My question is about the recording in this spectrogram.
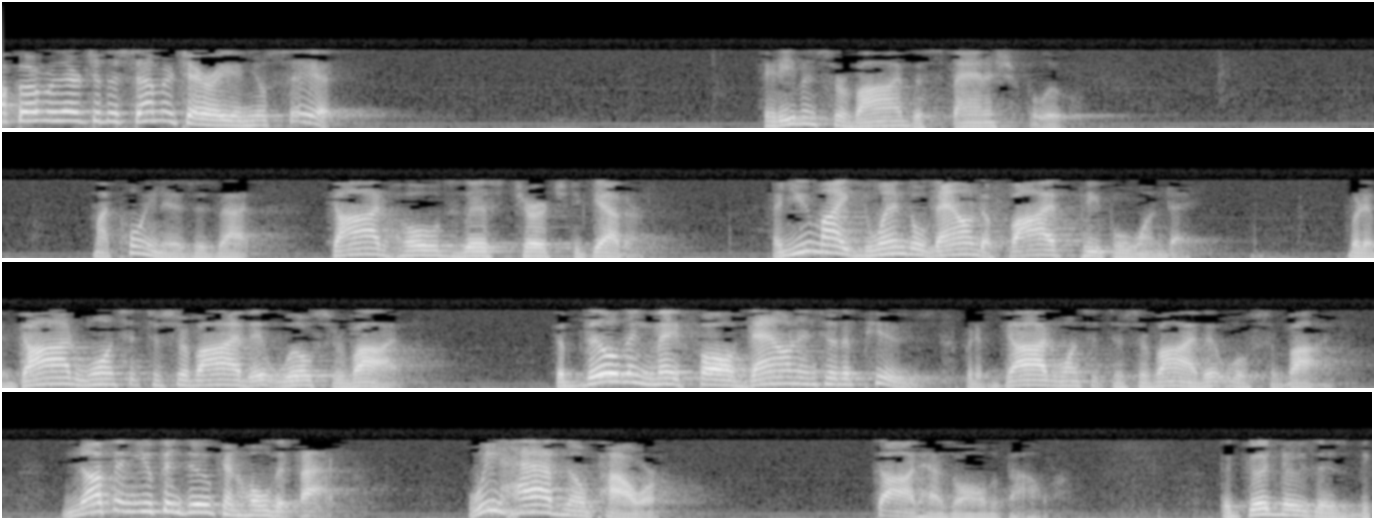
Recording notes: Recorded at MPPC on November 13, 2022, during worship.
